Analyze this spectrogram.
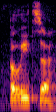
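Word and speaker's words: Bjelica: Bielitsa.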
